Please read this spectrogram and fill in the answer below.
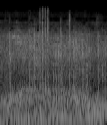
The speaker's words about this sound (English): Gunfire. Screams. As a horrifying reality set fans, including families, running for their lives.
